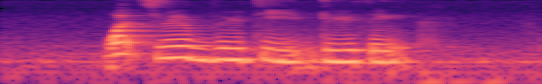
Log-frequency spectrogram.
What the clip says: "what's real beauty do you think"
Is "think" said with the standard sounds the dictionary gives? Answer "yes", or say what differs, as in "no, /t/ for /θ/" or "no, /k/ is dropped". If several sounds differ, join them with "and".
yes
